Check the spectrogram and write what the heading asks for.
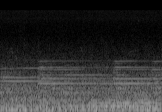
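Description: Several sustained ringing tones at different pitches, like bells or distant music, some coming in about half a second and a second and a half in, over a steady low city hum.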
